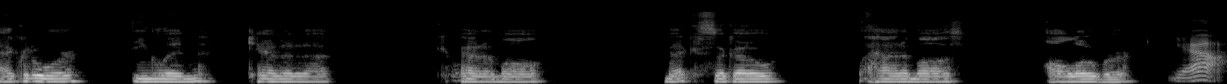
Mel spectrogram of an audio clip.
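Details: Adult male stroke survivor with aphasia for seven years after a brain bleed, plus apraxia of speech; mostly single-word output, with trouble with words, sentences and numbers; aphasia with apraxia of speech.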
